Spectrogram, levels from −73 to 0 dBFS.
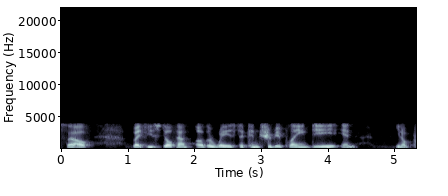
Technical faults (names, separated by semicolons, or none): Codec 2 vocoder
